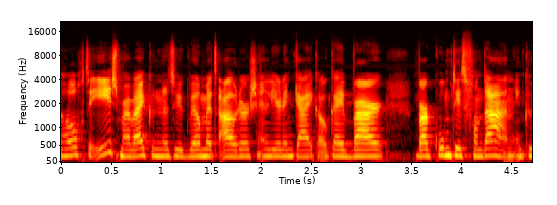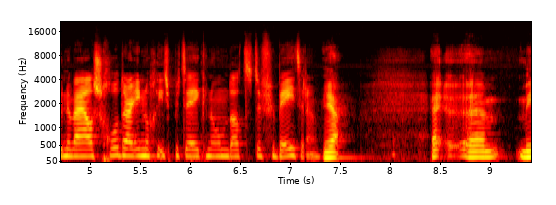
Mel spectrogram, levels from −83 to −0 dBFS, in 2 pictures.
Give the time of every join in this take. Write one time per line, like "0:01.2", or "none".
none

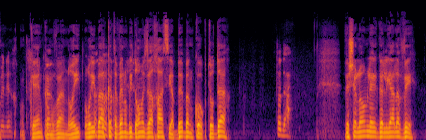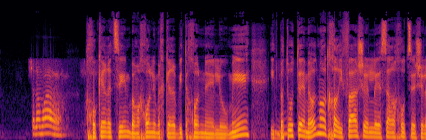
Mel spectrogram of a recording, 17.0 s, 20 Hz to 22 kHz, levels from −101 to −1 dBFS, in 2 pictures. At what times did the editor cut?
none

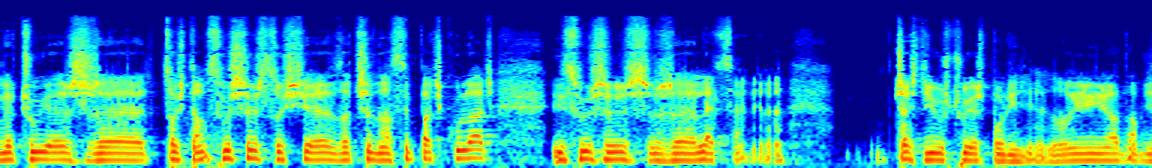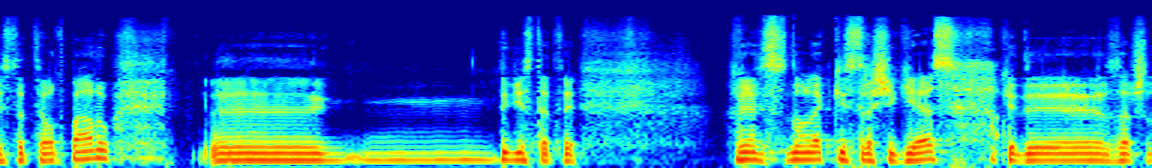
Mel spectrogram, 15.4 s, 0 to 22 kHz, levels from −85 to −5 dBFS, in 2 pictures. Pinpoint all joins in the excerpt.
0:11.0
0:14.3

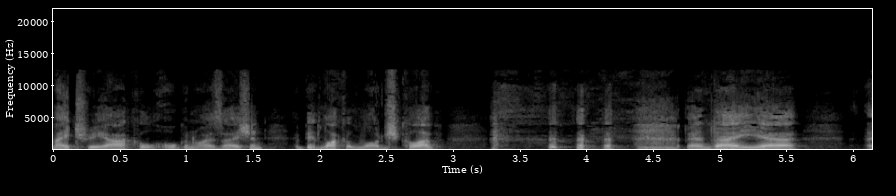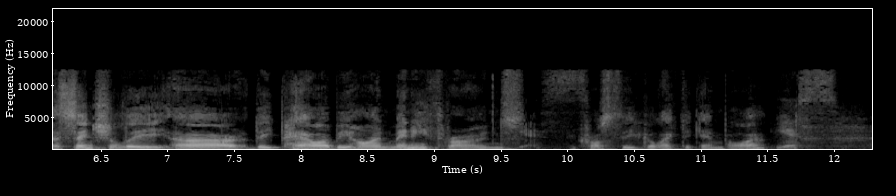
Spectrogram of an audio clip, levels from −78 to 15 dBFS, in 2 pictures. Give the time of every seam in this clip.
none

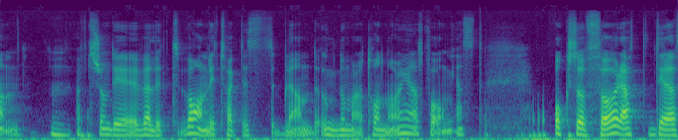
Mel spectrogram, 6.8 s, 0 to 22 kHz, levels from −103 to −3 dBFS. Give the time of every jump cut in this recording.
0:04.2

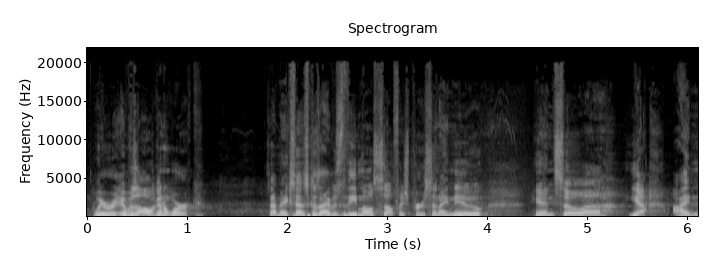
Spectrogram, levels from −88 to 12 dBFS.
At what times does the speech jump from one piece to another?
none

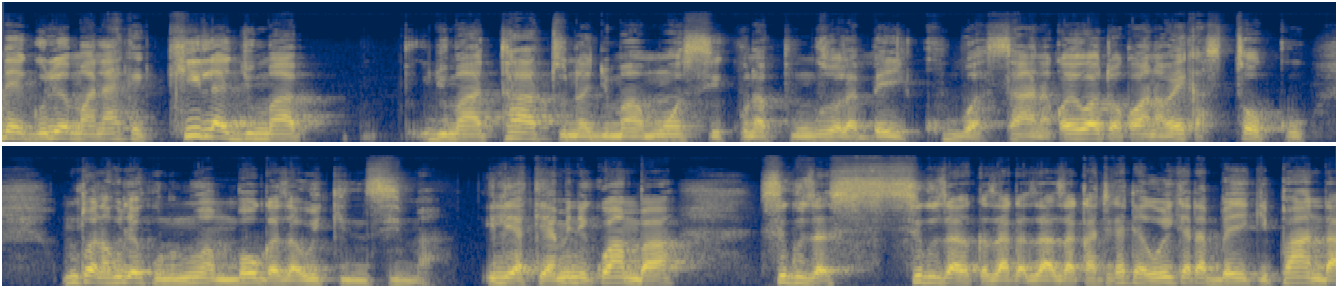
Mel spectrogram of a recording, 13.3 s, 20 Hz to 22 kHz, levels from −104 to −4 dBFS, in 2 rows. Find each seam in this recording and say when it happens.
0:08.9

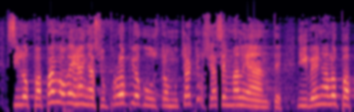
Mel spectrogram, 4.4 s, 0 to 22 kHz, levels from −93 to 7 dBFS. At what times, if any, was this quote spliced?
0:02.0

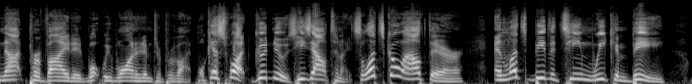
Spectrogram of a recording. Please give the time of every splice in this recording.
0:01.9

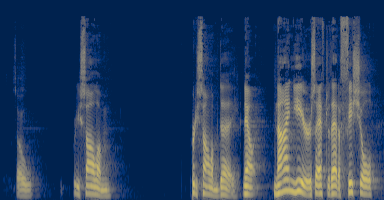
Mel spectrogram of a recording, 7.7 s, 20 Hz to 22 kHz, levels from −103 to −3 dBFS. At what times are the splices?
0:04.8

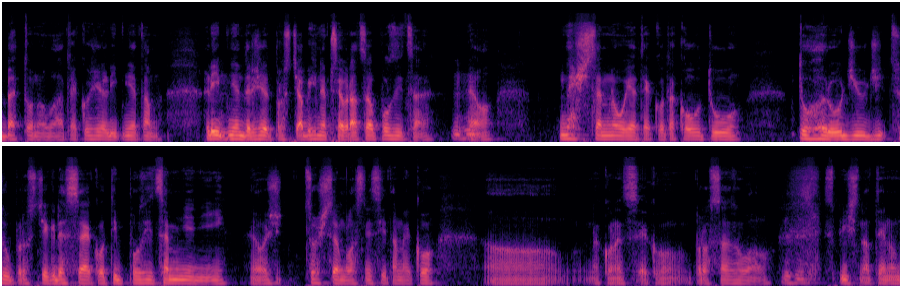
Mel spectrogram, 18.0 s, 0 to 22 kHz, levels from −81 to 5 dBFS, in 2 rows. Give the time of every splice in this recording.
0:16.8

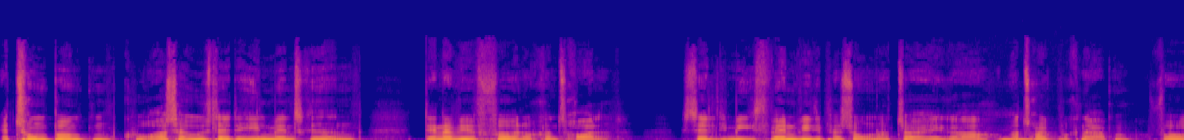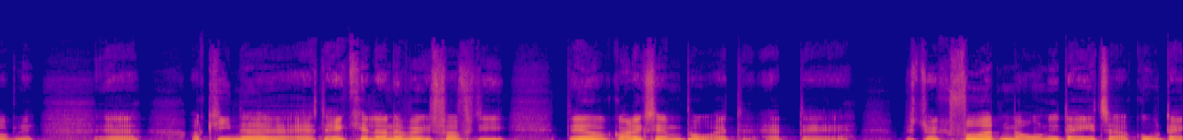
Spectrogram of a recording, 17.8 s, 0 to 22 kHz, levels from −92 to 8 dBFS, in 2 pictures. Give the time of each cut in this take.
0:09.6

